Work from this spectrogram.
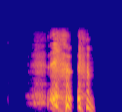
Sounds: Cough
